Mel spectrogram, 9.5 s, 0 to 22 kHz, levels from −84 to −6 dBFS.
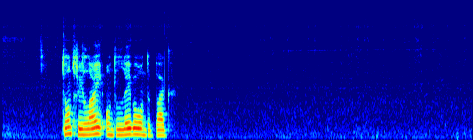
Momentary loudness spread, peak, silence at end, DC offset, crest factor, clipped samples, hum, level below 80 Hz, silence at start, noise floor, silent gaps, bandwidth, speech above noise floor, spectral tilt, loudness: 8 LU; -8 dBFS; 6.15 s; under 0.1%; 22 dB; under 0.1%; none; -70 dBFS; 1.25 s; -67 dBFS; none; 10.5 kHz; 45 dB; -8.5 dB/octave; -23 LUFS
